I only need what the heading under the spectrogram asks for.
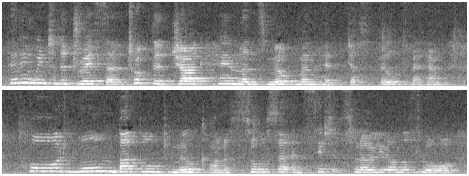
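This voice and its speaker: At a literary event, a woman with a slightly mellow, higher-pitched voice reads a novel extract aloud to others with expression, at normal speed and with few pauses, adding casual asides. The mic is distant, the room echoey, and there's background noise.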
